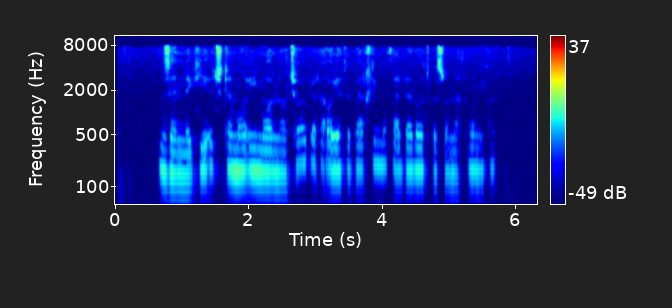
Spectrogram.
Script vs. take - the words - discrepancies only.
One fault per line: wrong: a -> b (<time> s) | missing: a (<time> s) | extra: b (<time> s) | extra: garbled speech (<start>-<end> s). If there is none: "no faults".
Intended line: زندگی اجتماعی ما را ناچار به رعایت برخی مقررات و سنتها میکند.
missing: را (2.4 s)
